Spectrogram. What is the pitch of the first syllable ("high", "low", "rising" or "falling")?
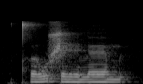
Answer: rising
